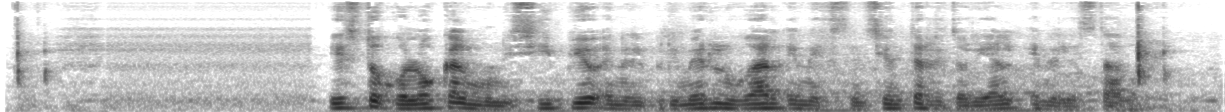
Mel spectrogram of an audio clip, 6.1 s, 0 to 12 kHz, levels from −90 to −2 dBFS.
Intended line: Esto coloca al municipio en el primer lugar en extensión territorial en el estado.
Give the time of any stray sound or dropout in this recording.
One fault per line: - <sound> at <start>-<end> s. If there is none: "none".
none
